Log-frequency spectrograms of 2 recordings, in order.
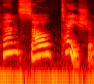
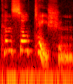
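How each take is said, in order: First: Consultation broken into slow syllables, CON-SUL-TA-tion; very slow, high Consultation, pausing between syllables; syllable-by-syllable stress demo. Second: Consultation, slow and higher, stressed on TA; stress shifted to TA. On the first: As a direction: separate each syllable of Consultation, landing on TA. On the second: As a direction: say consultation slowly as one word, leaning on TA. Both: Shown as a demonstration. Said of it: "Наголос переноситься".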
